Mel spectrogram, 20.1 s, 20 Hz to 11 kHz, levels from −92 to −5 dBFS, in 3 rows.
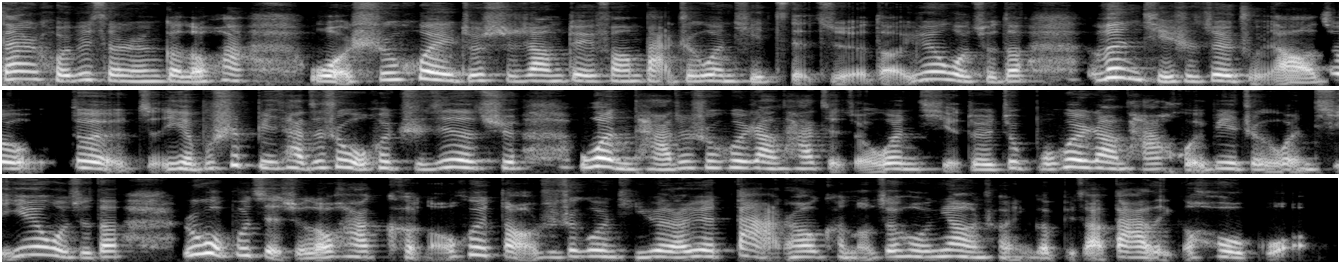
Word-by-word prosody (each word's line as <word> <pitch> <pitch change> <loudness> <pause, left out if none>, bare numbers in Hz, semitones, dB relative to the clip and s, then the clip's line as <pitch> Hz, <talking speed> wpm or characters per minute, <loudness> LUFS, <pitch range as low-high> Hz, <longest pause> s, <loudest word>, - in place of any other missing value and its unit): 但 290 +1 +4
是 - - -1
回 225 - +4
避 240 - -3
型 245 -3 -1
人 210 -1 -1
格 215 - +3
的 195 +1 +2
话， 235 0 -4 0.3
我 215 -1 +5
是 270 - -1
会 275 -3 +6
就 230 0 0
是 235 -3 -6
让 220 0 +1
对 220 0 +1
方 215 0 -2
把 - - -2
这 215 - -4
个 215 - 0
问 230 -1 +2
题 210 -3 -5
解 445 - -8
决 455 +5 -7
的。 - - -4
因 - - -6
为 295 - +2
我 275 -6 +3
觉 195 -2 -5
得 215 +2 +1 0.3
问 350 -3 +4
题 210 -8 -1
是 205 0 -5
最 225 +1 +5
主 215 - -9
要 - - +2
的， - - -3
就 - - +2 0.2
对， 255 -4 +3
就 - - -12
也 225 +1 +1
不 220 +3 -3
是 375 - +1
逼 275 -9 -5
他， 255 0 0
就 255 +2 -2
是 290 - -2
我 280 - +5
会 260 - -1
直 250 -5 -9
接 275 +7 0
地 265 - +4
去 260 -2 -3 0.3
问 305 -7 +8
他， 210 -2 -3
就 255 +5 -3
是 270 0 -3
会 265 +1 +1
让 250 -3 +1
他 235 0 -3
解 235 - -8
决 - - -10
问 225 -1 +1
题。 215 0 -10
对， 200 -1 -1
就 255 - -3
不 235 -4 -6
会 295 +5 +6
让 250 -4 +2
他 215 -2 -6
回 - - -4
避 235 -1 -2
这 220 - -4
个 - - -4
问 - - -3
题。 205 0 -9
因 280 - -5
为 315 - +3
我 295 - +3
觉 200 -2 -5
得 225 +2 +2 0.3
如 325 - +3
果 365 -5 +8
不 285 0 -3
解 - - -1
决 170 - -6
的 195 +4 +2
话， 225 -1 -1
可 220 - -6
能 - - -10
会 305 -2 +1
导 290 - 0
致 205 - -11
这 240 +3 -2
个 240 - -4
问 240 -1 +2
题 225 -2 -10
越 230 +1 +1
来 210 -1 +4
越 240 +1 +2
大， 240 0 -4
然 215 - -2
后 225 - +2
可 220 0 -10
能 205 - -10
最 230 - -1
后 235 -1 -2
酿 235 -2 0
成 200 -2 -9
一 - - -18
个 190 -2 -4
比 370 - -17
较 - - +1
大 210 -3 +1
的 - - -4
一 - - -13
个 - - -8
后 220 -5 -1
果。 330 - -7
235 Hz, 355 characters per minute, -21 LUFS, 215-265 Hz, 0.3 s, 问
